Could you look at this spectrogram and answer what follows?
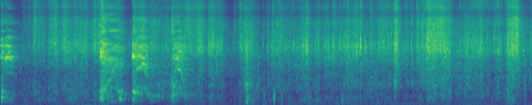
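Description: Christmas wrapping paper being ripped and crinkled by hand as a present is unwrapped, in a run of irregular tearing and rustling strokes.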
